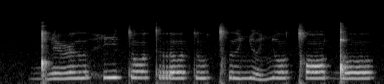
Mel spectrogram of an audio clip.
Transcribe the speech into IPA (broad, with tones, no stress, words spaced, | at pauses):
ɡ͡ǃi˨ ɭɯ˧hi˦to˦ trɤ˦tu˦ǀʰɯ˦ʎɯ˨ ʎo˦ǀʰɔ˦ŋ͡ǃo˦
